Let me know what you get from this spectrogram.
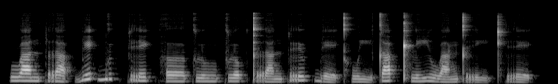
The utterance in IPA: w a˧ n p r a˨˩ p̚ b e˥˩ ʔ b ɯ˥˩ k̚ p r e˥˩ k̚ h ɤː˧ k l uː˧ k l o˦˥ k̚ t r a˧ n p r ɯ˥˩ k̚ b eː˩˦ kʰ w iː˩˦ t a˥˩ p̚ kʰ l iː˥˩ w a˦˥ ŋ t r iː˩˦ kʰ r e˨˩ k̚

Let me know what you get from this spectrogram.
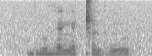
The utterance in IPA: ɡʱ u˧ ɦ ɛ˦ ŋ ɛ˨ ǁ ə̃˦˨ ɡʱ ɵ˨ ŋ u˧

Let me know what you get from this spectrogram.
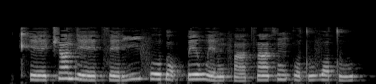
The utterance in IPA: kʰ eː˨ t͡ʃ ã˦ d eː˨ t͡s e˨ ɾ iː˦ f o˦ ɗ ɔ˨ k͡p e˦ w e˨ ɾ ũ˨ f ã˨˦ t͡s ã˦ s ũ˦ k o˨ t u˦ v ɔ˦ t u˨˦

